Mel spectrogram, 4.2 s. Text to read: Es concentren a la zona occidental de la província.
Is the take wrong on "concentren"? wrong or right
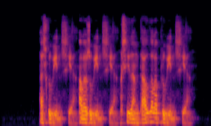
wrong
